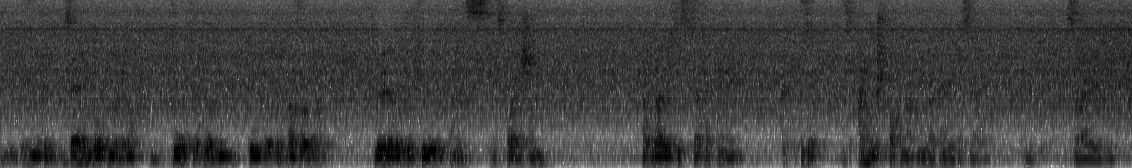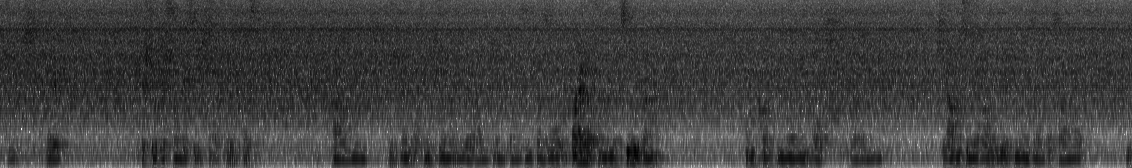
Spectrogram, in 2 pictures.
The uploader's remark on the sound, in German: Nochmals sorry für die Tonqualität heute.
